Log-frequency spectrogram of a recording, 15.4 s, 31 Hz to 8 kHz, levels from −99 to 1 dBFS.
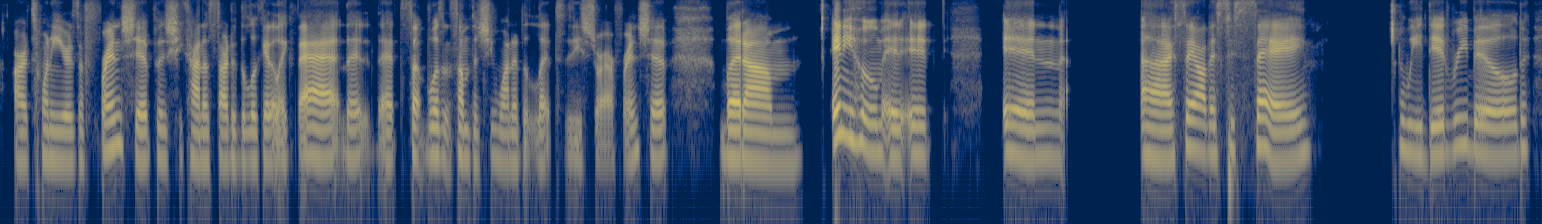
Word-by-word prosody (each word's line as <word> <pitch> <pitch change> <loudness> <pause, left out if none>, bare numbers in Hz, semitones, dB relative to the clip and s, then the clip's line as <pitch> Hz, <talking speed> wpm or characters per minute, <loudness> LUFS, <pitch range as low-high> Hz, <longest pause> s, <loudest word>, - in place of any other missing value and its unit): our 150 0 +1
20 155 +1 -5
years 150 0 -4
of 155 - -11
friendship," 190 -5 0
and 160 -1 -9
she 170 - -2
kinda 150 -3 -1
started 150 -1 -2
to 150 - -9
look 150 -1 -8
at 150 - +1
it - - -3
like - - -6
that 160 -2 +4
that 160 +1 -5
that 150 - -5
some - - -1
wasn't 170 -2 -4
something 155 -2 -4
she 155 - -1
wanted 145 -2 -7
to - - -12
let - - -8
destroy 80 -4 -6
our 75 - -5
friendship, 160 - -3 0.5
but, 160 0 +6
um. 145 -1 +3 0.3
Any 265 +1 +10
whom, 205 -7 -2
it 165 - -1
it 175 0 +1 0.7
And 165 -2 0 0.8
I 160 -2 +3
say 205 +4 +1
all 185 - +2
this 175 0 -2
to 190 - -4
say, 170 -4 +3 0.9
we 185 -3 -6
did 175 +2 +1
rebuild 180 -3 -3
160 Hz, 165 wpm, -25 LUFS, 150-175 Hz, 0.9 s, Any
